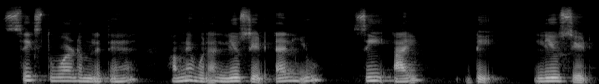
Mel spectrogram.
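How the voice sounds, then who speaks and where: Woman, teacher, low voice, dark tone, spells out words and counts letters. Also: expressive, a little slow, creaky. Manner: asks the class repeated questions. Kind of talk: vocabulary lesson for students.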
